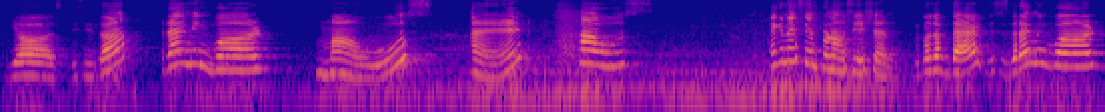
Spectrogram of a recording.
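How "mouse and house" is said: slow, separated modelling. Shown as a demonstration. Teacher showing pupils a rhyming word pair, slowly separated. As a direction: draw out Mouse and, then land on house.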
